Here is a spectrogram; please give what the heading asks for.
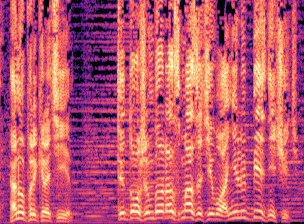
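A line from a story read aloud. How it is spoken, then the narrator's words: Young woman shouting. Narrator (Russian): Выкрикнула одна из девушек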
